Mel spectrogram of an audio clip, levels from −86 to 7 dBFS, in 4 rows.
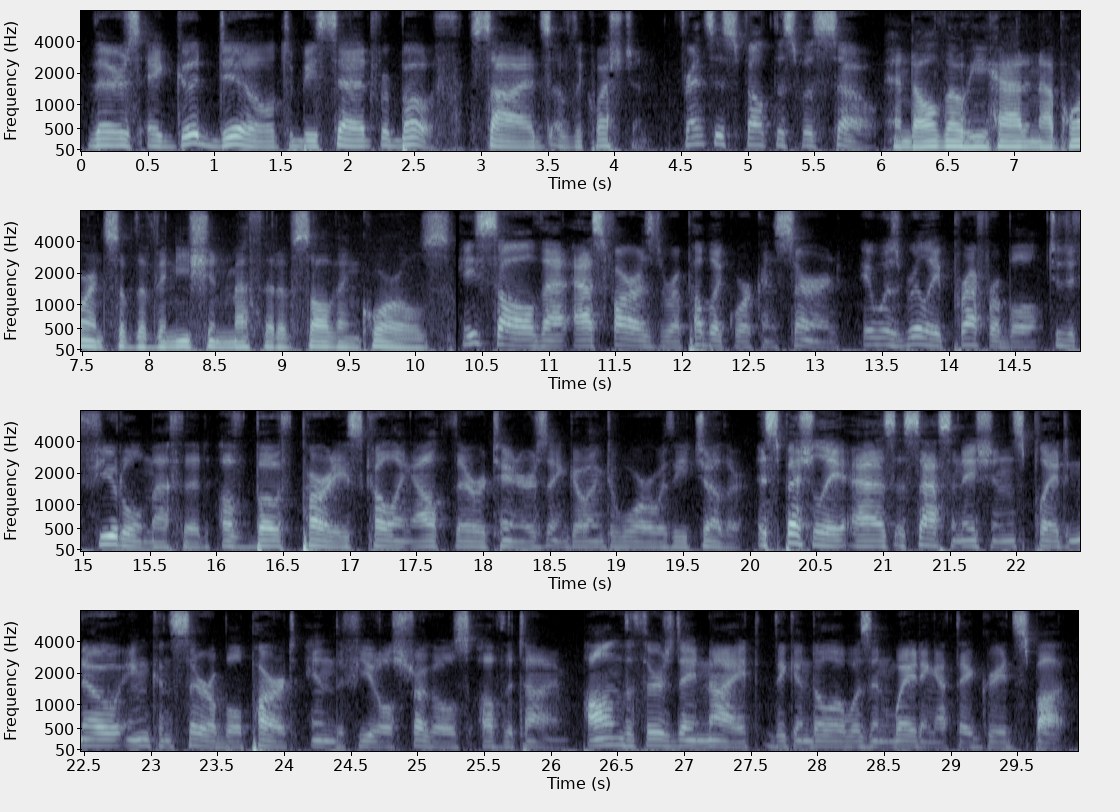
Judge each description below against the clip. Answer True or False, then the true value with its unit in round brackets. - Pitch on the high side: False (115 Hz)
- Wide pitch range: False (3.3 semitones)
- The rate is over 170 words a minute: True (180 wpm)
